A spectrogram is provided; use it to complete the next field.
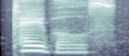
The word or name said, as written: tables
